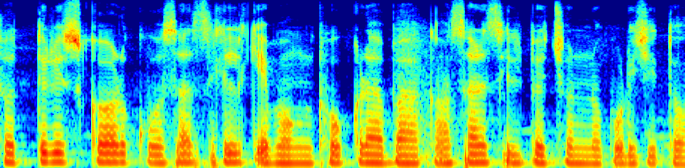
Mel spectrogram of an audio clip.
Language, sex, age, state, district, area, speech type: Bengali, male, 30-45, West Bengal, Bankura, urban, read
